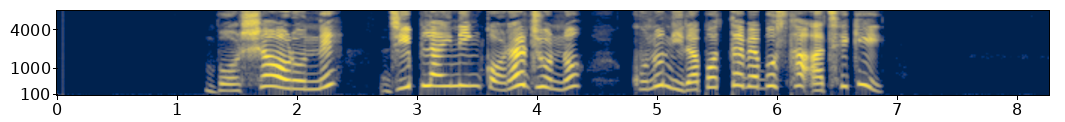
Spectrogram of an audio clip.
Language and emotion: Bengali, fearful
